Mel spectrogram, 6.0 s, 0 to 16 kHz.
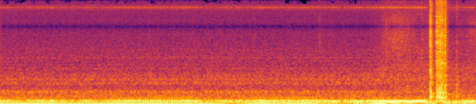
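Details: BMW N55 with JB4 Stage 2 and a BMS downpipe: a deep, uneven idle rumble with a wavering low beat, then a burst as it falters and stalls; rough idle, cause unknown.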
